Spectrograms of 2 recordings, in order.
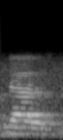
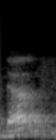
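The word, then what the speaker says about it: دال: Huruf dal adalah huruf ujung lidah. Ya, caranya adalah dengan menyentuhkan ujung lidah pada pangkal gigi seri depan bagian atas.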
